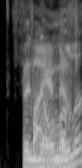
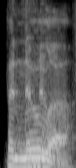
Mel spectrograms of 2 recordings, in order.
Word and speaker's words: Fionnuala: How do you pronounce the last one then? Is it Fionnuala? – Fionnuala Flanagan. – Fionnuala? – Fionnuala. Fionnuala.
